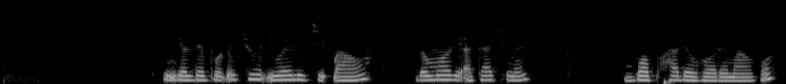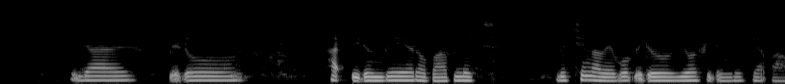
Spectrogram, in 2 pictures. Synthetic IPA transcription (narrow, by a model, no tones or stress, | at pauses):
ʔiŋɡɛldɛbɔɗɔt͡ʃoɗiwajlit͡ʃiɓawɔ | dɔmoɾiʔa̰tatimɛn | bɔphadɔɦɔɾɛmaŋɡɔ | ida | ɓɛ̰ɗɔ | haɓːiɗumbɛɾɔbablɛt | lutʰːiŋɡawɛbɔɓɛ̰ɗɔjofiɗumɾufiaɓawɔ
